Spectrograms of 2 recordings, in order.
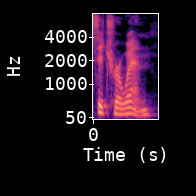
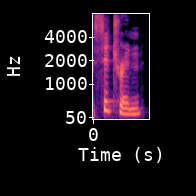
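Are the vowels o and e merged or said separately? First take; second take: separate; merged. First: The o and e are said as separate vowels. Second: The o and e merge into one vowel. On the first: "you pronounce it di- separately from the vowel that comes before it" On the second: "instead of Citroen, Citron"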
